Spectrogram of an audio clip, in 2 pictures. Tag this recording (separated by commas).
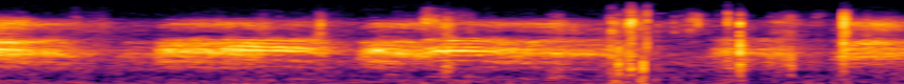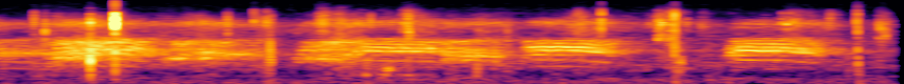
crow cawing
